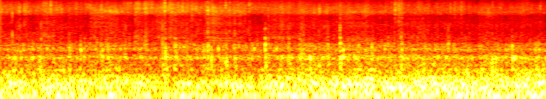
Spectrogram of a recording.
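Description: Wind rumbles loudly against a microphone while moving fast outdoors.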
